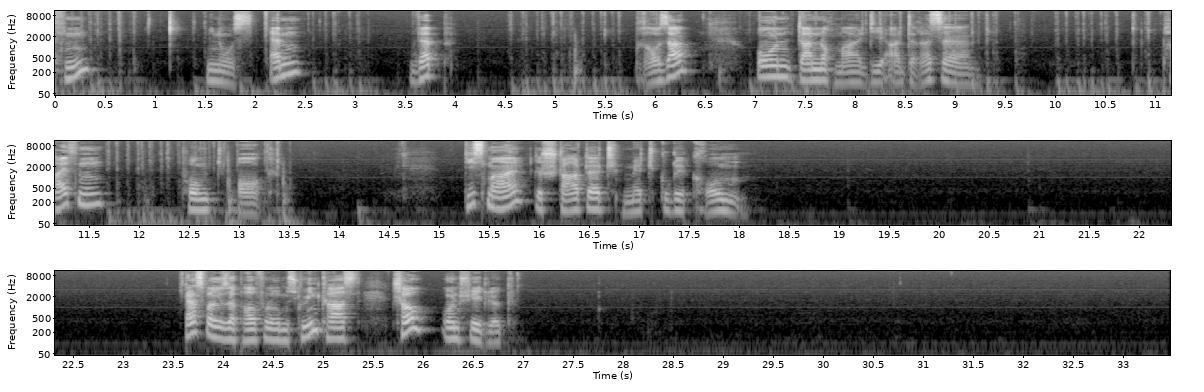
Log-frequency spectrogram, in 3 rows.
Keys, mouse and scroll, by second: 0.0-13.4 typing, 26.9 click.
